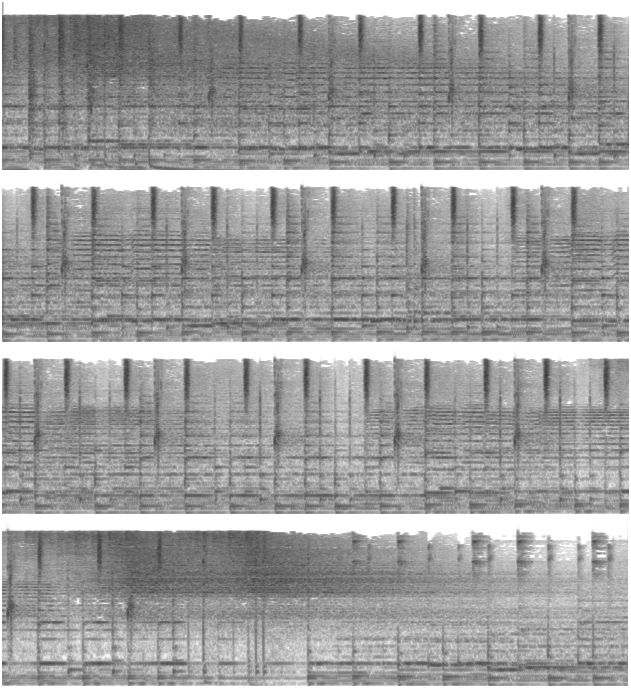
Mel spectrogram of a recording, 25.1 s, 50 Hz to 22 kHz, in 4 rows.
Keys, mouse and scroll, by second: 4.5 click, 4.7 space, 5.0 click, 5.5 space, 5.6-17.7 drag, 18.0 space, 18.2 click, 18.7 space, 18.9-22.0 drag, 22.0-25.0 drag.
